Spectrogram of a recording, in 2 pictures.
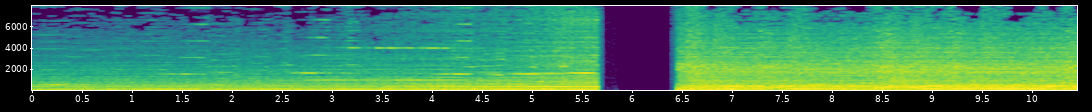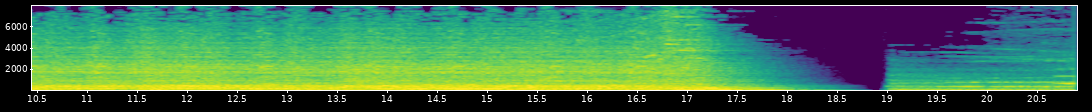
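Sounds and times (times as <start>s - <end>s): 
horror music: 0.0s - 5.8s, 6.5s - 20.9s
horror sound effects: 0.0s - 5.8s, 6.5s - 18.4s.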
